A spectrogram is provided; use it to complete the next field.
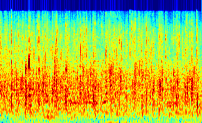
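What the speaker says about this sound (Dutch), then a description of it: "Heel hartelijk applaus." A young audience at a children's university lecture on language gives warm, steady applause, dense and continuous throughout the short stretch.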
